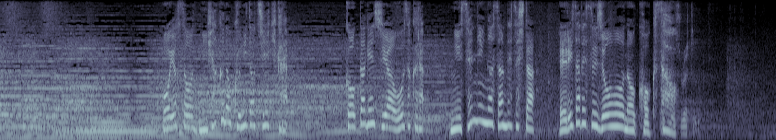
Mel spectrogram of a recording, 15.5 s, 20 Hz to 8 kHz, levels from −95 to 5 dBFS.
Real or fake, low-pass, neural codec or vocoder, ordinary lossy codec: real; none; none; none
